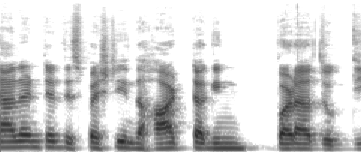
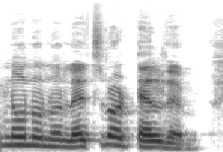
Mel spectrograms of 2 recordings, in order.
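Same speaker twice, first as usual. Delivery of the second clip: ordinary delivery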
